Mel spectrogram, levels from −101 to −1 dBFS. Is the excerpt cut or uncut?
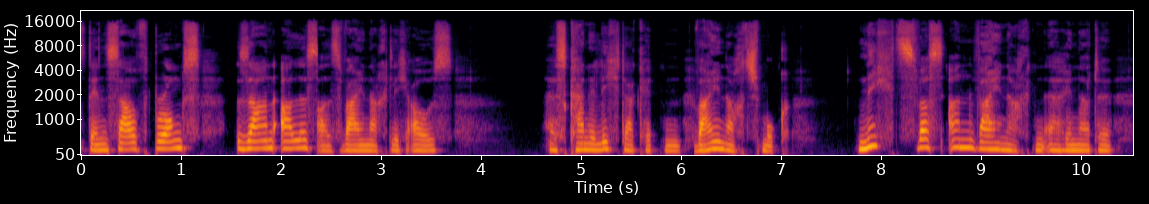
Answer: cut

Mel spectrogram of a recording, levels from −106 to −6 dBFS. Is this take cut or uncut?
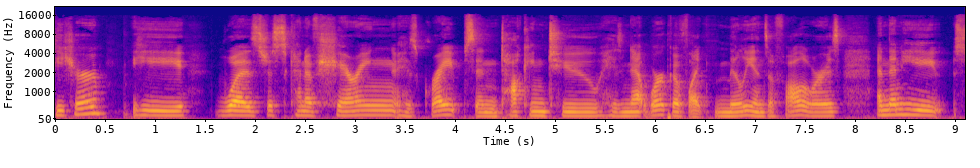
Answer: uncut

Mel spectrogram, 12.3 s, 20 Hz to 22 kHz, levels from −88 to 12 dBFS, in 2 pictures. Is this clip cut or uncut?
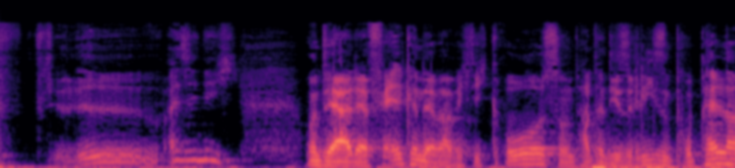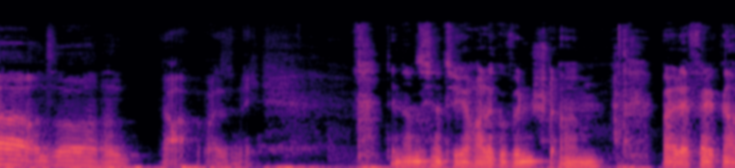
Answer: uncut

